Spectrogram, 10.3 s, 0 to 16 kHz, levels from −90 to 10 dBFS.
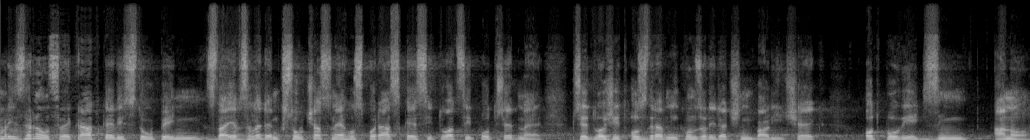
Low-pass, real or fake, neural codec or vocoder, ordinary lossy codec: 14.4 kHz; fake; vocoder, 48 kHz, 128 mel bands, Vocos; Opus, 24 kbps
